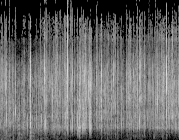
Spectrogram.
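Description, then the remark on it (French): Dry dead tree leaves crumpled and crushed, a continuous crackly rustle with sharp crinkling bursts throughout, fairly quiet and with no voices. “Enregistrement de feuilles d'arbres mortes.”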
